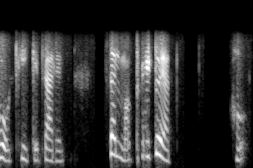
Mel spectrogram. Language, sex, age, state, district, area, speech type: Marathi, female, 18-30, Maharashtra, Mumbai City, urban, conversation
